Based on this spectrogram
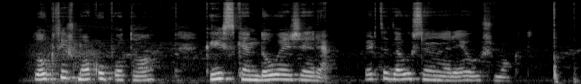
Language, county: Lithuanian, Vilnius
